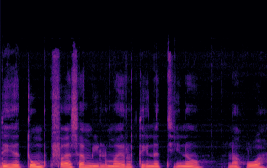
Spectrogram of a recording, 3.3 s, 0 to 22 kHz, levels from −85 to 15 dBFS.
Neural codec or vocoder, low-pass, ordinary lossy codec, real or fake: vocoder, 44.1 kHz, 128 mel bands every 512 samples, BigVGAN v2; 19.8 kHz; none; fake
